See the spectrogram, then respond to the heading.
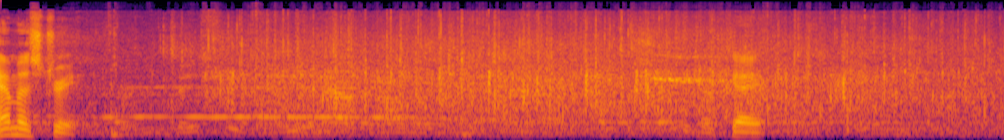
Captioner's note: cheering and applause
